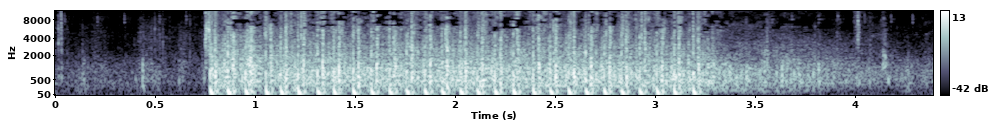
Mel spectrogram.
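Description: A rifle fires in a rapid burst of loud shots.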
